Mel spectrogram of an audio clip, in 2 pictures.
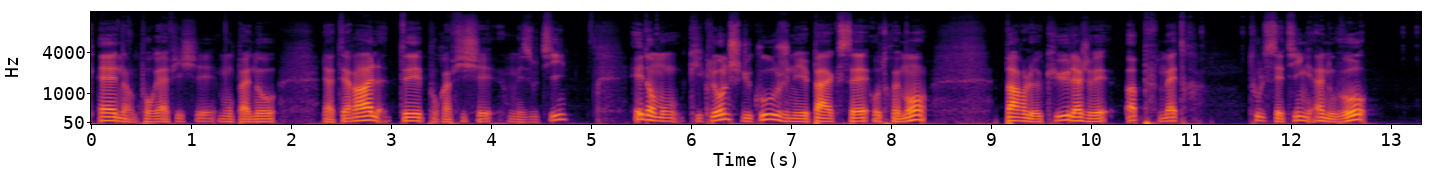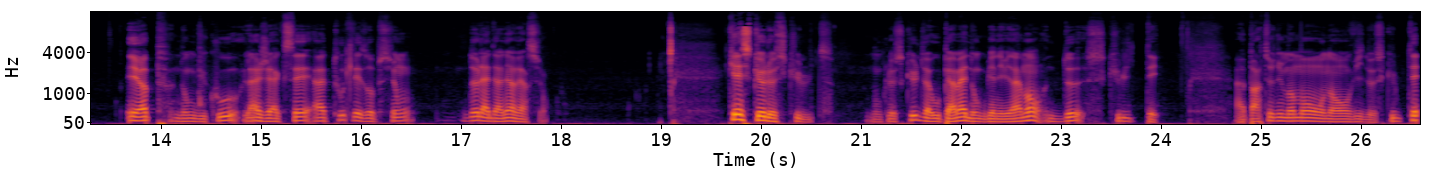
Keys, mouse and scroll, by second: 0.5 n, 4.1 t, 11.3 q, 18.6-19.0 scroll down 2, 19.0-19.6 scroll up 2, 20.9-24.0 middle drag.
